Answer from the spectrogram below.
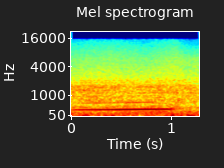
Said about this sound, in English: Oh, broke the tires loose.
